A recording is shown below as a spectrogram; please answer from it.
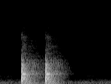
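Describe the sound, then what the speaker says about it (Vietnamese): Two firm knocks on a door, spaced about a quarter second apart, sounding close and alone against a quiet room as an audio drama effect. "bên ngoài có tiếng gõ cửa"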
